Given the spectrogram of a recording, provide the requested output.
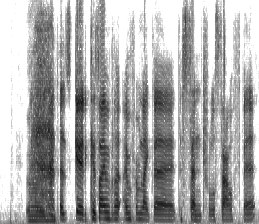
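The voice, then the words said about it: Posh British accent. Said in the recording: “your British accent ... I've got like a very posh accent”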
